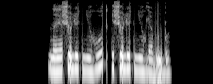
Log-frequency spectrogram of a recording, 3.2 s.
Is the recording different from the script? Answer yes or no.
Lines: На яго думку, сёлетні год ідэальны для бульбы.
yes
